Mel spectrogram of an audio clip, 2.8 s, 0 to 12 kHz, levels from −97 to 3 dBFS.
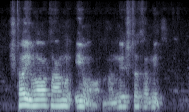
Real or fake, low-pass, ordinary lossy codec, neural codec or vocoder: real; 10.8 kHz; Opus, 16 kbps; none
